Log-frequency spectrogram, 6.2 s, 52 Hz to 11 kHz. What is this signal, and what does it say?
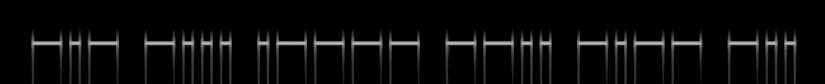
Morse code, heard as a keyed tone, about 17 wpm, 700 Hz. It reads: KB1ZYD
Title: USA Call Signs Repeated 3x 17wpm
